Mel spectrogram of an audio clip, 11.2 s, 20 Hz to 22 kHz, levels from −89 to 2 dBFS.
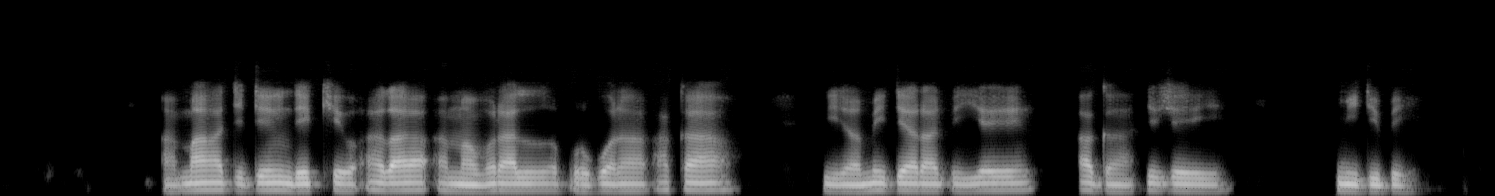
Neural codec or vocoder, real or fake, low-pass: codec, 24 kHz, 0.9 kbps, WavTokenizer, large speech release; fake; 7.2 kHz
